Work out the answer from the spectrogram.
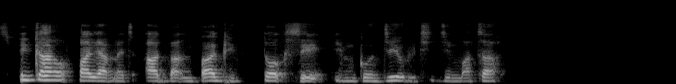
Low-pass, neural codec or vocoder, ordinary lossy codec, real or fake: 7.2 kHz; codec, 16 kHz, 1 kbps, FunCodec, trained on Chinese and English, 50 frames a second; AAC, 32 kbps; fake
